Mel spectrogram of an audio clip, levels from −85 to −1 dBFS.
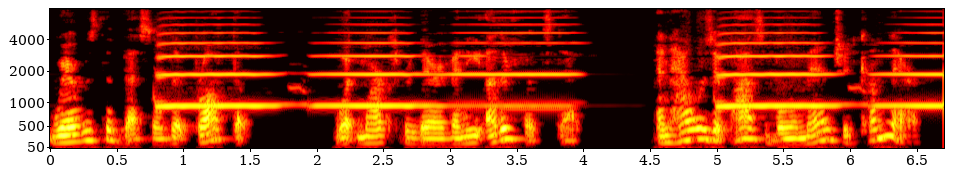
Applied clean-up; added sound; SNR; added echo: classical method Wiener filter.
